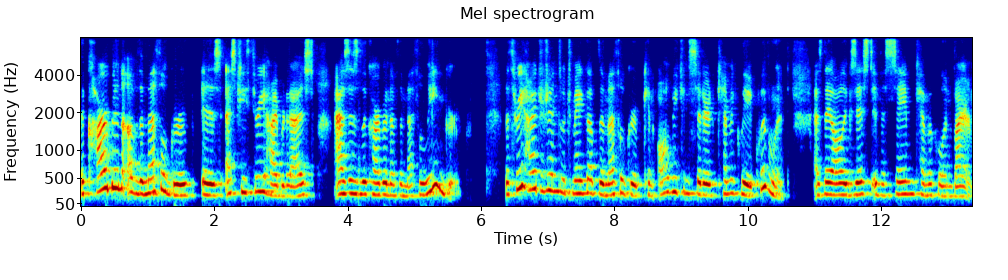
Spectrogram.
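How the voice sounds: At a fairly quick pace, a woman talks with a dark, mellow tone, medium pitch and ordinary pitch variation.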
